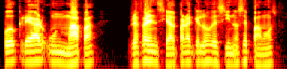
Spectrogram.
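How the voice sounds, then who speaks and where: Gravelly low-voiced man. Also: little pitch movement, moderate pace. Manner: explanatory, rambling with fillers and tag questions. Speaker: guest. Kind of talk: explaining an app in a radio interview.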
